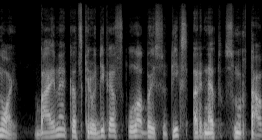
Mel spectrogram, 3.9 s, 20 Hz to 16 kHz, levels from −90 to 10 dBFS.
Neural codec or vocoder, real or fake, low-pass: codec, 44.1 kHz, 2.6 kbps, SNAC; fake; 14.4 kHz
